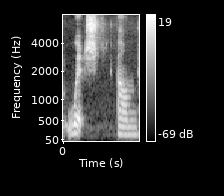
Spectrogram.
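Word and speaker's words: wych elm: A witch elm. It's spelled W-Y-C-H. – Maybe not with so much emphasis on a T, like a witch. Like yeah. Or a witch. You know? Where's my phone? W-Y-C-H? – Yeah.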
